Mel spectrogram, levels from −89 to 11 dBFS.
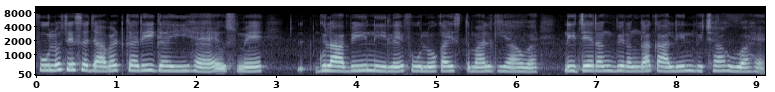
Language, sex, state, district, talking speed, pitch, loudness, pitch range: Hindi, female, Chandigarh, Chandigarh, 145 wpm, 225 Hz, -16 LUFS, 210-235 Hz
